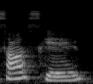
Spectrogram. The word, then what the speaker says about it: Sasuke: Yeah, Sasuke.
